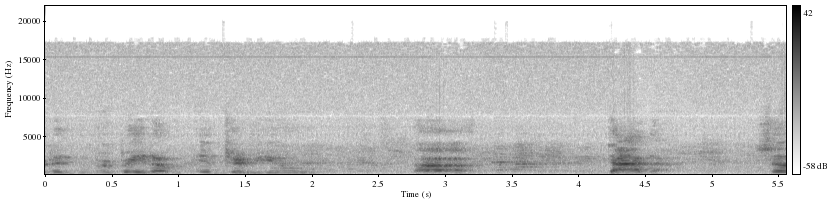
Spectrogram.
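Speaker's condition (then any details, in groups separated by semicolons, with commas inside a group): Cerebral palsy, mild; mainly affects speech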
